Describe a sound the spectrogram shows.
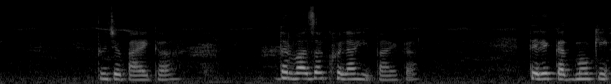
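A young woman recites softly and close by, in short phrases with pauses.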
